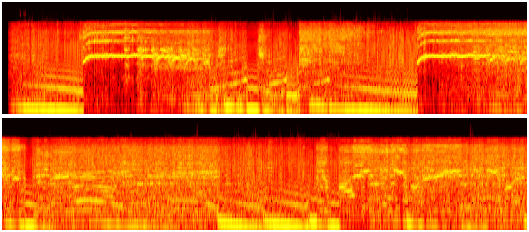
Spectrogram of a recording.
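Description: A stacked array of horn loudspeakers on a street sound system blasts a loud effects track. It has repeated falling bass sweeps, and twice a high shrill cry breaks in abruptly and holds for about a second: once about a second in, and again about four seconds in.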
